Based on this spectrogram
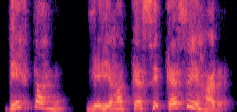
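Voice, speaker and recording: A teacher reading aloud as an indignant, stubborn father from a storybook. His voice is mellow and raised in pitch, and his lines come out blustering and hot-tempered. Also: sing-song, a little fast, a little hiss or hum. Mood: angry.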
